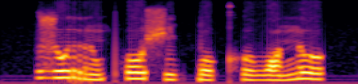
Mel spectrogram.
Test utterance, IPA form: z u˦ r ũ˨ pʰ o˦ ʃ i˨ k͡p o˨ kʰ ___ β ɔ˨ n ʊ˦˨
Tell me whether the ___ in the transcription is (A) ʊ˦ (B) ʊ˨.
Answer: B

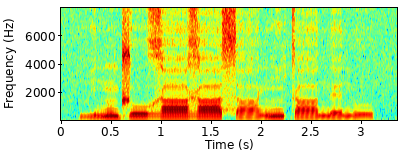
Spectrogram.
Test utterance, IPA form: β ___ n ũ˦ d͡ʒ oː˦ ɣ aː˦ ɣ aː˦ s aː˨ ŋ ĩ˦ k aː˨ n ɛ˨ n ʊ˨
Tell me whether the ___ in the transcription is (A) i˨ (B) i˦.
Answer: A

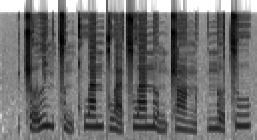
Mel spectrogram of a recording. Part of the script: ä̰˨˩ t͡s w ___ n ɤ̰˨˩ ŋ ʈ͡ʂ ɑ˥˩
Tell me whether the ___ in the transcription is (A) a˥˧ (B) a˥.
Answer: B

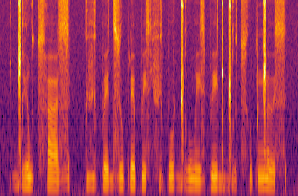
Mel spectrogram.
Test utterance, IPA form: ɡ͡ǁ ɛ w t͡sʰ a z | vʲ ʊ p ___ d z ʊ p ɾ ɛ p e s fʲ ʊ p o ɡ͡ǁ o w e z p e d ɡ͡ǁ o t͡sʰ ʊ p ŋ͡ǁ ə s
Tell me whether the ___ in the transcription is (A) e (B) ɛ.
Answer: B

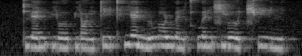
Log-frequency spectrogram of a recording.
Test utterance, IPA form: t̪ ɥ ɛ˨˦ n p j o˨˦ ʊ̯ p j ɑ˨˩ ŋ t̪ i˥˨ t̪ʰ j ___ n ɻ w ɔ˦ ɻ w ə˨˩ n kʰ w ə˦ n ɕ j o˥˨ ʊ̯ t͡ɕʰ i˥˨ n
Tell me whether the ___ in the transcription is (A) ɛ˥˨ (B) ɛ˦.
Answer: A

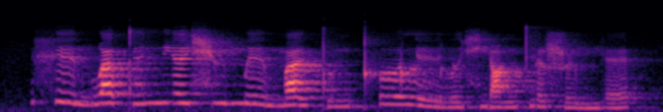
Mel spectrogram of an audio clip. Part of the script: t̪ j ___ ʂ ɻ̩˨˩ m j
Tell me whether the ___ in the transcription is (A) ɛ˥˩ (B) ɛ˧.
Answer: B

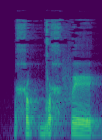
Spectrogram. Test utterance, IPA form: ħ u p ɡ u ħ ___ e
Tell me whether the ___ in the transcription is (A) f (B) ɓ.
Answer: A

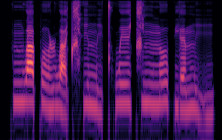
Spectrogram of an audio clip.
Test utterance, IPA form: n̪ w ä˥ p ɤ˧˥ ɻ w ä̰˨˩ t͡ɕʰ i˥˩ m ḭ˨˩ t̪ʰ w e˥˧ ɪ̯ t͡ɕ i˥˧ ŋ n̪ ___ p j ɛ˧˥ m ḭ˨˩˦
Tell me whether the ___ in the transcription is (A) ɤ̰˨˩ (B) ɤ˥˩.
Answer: B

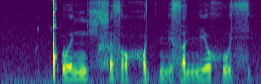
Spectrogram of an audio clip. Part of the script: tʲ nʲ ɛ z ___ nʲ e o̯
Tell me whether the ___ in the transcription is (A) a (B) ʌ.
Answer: A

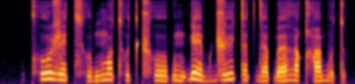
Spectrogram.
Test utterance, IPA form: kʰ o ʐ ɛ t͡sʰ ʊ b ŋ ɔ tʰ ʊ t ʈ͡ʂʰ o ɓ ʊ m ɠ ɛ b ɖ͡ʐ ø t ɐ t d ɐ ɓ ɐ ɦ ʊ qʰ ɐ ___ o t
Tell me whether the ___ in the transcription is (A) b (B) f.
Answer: A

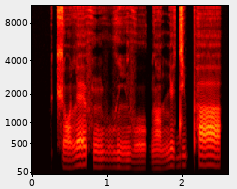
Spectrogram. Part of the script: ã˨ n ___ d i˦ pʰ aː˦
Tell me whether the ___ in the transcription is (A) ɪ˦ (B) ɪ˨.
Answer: A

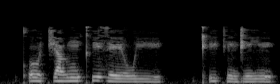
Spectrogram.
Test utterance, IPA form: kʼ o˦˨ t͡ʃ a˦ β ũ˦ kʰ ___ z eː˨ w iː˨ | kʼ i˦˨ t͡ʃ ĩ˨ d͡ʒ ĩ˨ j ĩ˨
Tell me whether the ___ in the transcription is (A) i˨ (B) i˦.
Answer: B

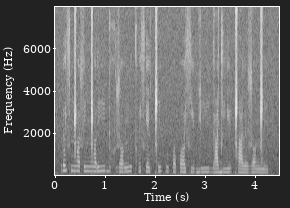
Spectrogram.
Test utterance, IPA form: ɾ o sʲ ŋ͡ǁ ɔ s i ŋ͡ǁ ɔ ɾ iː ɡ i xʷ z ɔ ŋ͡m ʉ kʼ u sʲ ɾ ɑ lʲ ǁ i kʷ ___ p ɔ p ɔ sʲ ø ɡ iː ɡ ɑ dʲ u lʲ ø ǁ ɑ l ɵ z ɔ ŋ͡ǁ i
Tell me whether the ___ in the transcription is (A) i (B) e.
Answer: A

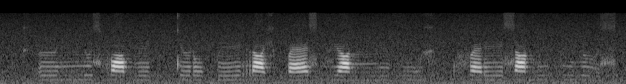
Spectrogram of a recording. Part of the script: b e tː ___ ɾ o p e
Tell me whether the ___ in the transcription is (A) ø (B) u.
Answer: A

